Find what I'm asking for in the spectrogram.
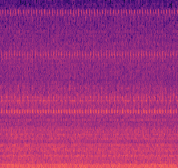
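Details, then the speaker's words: Honda/Acura petrol engine after adjusting the cold fast idle valve to fix a warm surging idle: even, steady warm-up idle with no hunting or surging, sounding much better; some flow still felt through the cold fast idle port. "That sounds a lot better. Do a couple of snaps."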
